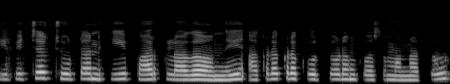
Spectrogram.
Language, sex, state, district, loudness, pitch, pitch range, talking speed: Telugu, female, Andhra Pradesh, Chittoor, -23 LUFS, 235 Hz, 220-250 Hz, 120 wpm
